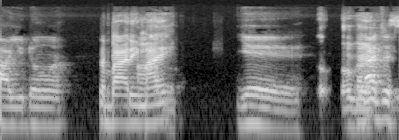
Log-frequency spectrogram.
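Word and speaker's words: สบายดีไหม: So you can say "Sabadi Mai." That's like, "How are you doing?" Sabadi Mai.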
